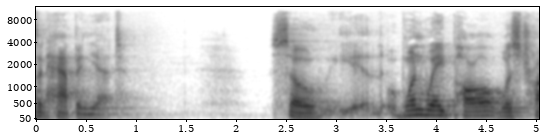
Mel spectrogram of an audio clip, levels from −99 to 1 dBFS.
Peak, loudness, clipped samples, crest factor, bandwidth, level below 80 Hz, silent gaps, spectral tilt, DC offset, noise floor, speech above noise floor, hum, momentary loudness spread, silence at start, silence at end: -6 dBFS; -24 LUFS; under 0.1%; 18 dB; 10.5 kHz; -72 dBFS; none; -6 dB/octave; under 0.1%; -73 dBFS; 50 dB; none; 15 LU; 0 s; 0 s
